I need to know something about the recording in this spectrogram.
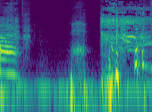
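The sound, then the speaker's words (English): Someone hacks and coughs in a few harsh, throaty bursts, like coughing up a hair, ending in a louder gagging fit. “Coughing up a hair.”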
